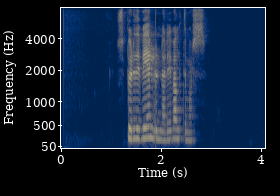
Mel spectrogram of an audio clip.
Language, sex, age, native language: Icelandic, female, 20-29, Icelandic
